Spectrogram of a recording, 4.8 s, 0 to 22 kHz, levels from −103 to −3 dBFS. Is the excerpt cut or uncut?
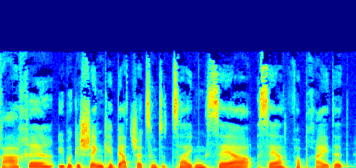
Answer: uncut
